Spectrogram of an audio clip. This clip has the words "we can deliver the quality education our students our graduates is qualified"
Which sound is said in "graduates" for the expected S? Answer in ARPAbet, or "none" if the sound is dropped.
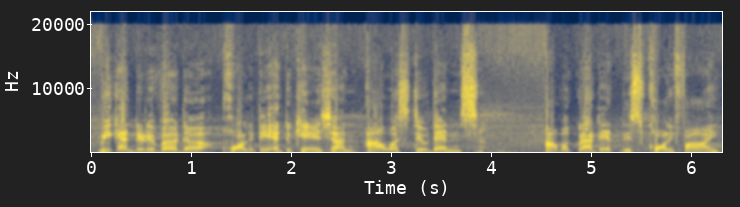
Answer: none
